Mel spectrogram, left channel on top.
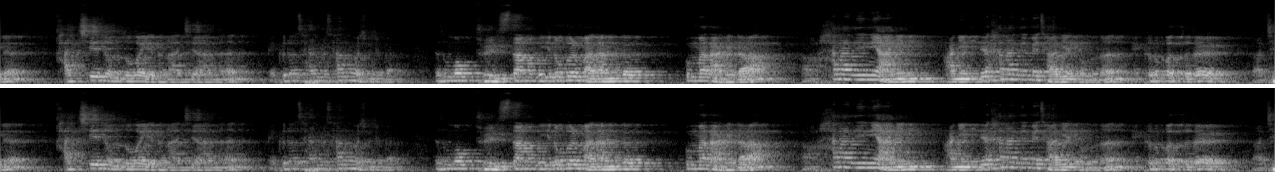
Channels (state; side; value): normal; both; correlation 0.87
